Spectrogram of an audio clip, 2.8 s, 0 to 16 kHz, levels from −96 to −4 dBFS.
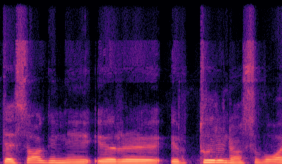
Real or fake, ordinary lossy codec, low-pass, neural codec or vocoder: real; Opus, 16 kbps; 14.4 kHz; none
